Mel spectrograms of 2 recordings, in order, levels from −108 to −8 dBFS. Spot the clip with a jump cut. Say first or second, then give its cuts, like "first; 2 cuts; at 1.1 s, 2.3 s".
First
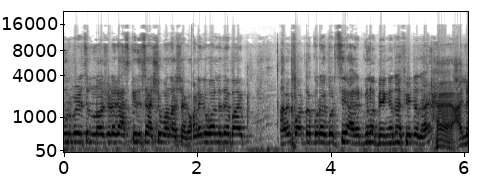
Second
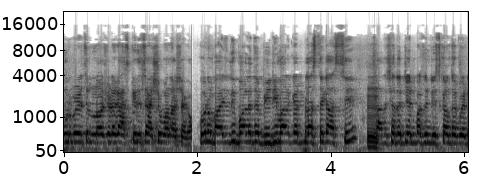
second; 1 cut; at 2.0 s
